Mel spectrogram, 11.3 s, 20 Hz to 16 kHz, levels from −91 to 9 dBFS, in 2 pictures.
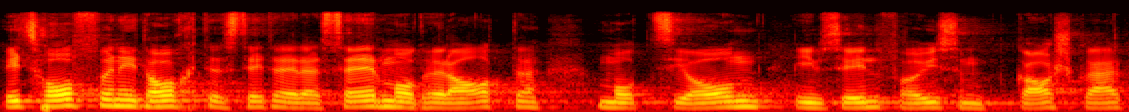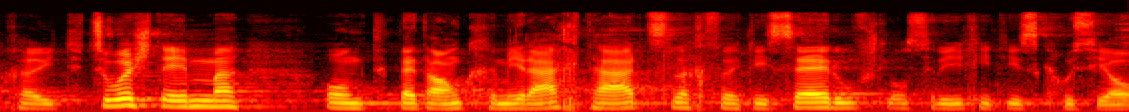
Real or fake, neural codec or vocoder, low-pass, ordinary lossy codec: real; none; 10.8 kHz; MP3, 96 kbps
